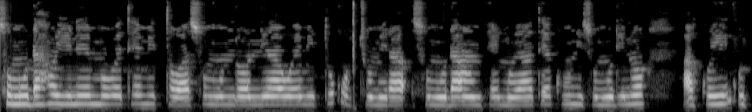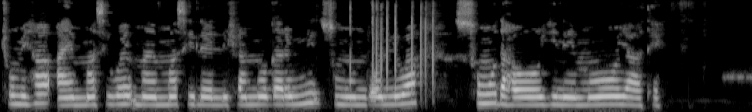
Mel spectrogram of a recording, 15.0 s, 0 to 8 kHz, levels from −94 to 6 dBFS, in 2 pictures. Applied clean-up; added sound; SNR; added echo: none; none; none; none.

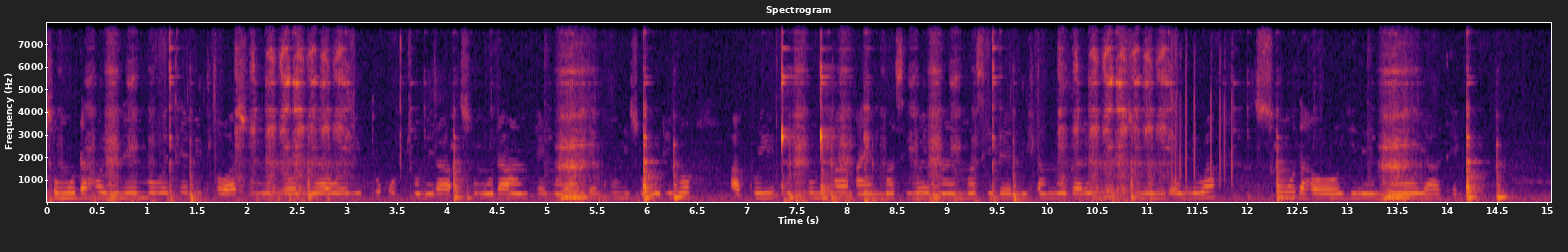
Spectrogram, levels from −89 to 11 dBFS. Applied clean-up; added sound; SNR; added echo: none; Domestic sounds, home sounds; 0 dB; none.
